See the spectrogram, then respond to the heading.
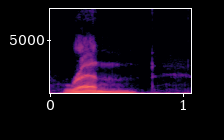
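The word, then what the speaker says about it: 仁: At the heart of Confucian thought is a concept called ren, pronounced something like ren with a rising tone, often translated as benevolence or humaness or loving kindness toward others.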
